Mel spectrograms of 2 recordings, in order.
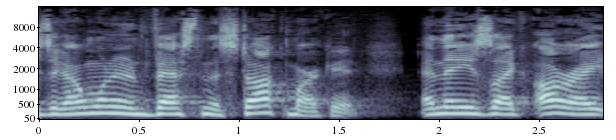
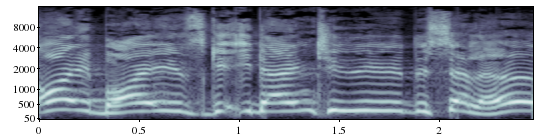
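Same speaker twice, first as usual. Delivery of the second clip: poor put-on British accent; 7 semitones higher than usual. Showing the accents one learns: bad British accent. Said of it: "you just like learn like shitty British accents".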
